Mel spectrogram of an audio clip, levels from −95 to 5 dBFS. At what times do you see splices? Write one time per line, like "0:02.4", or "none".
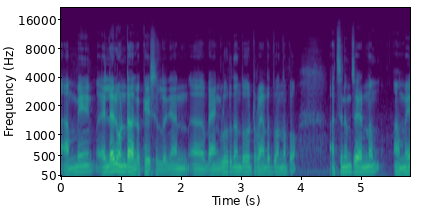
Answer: none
